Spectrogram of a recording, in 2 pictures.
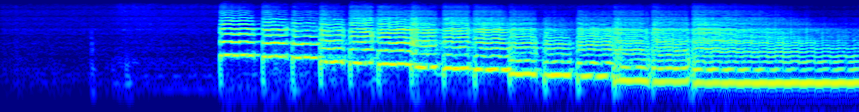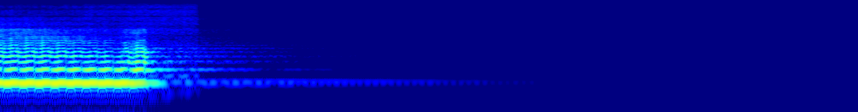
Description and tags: escala de mi en guitarra electrica
PC, software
